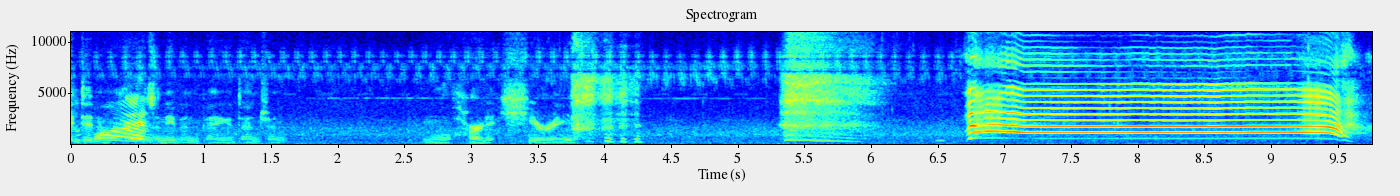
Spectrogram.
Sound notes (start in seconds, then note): 5.3 inhales; 6.7 loud, long yell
